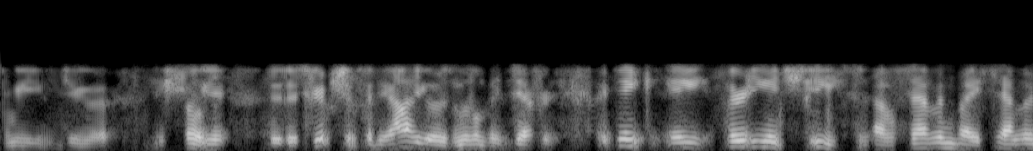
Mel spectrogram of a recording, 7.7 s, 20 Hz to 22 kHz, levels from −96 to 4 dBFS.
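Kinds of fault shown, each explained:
Codec 2 vocoder: the speech has been through a very low-rate digital-radio vocoder, apparently around 0.7 kbit/s, which transmits only pitch, voicing, energy and a coarse spectral envelope rather than the waveform itself. The decoder rebuilds each frame from synthetic sine components, so throughout the clip the voice sounds heavily robotic and buzzy, band-limited to roughly 150 Hz to 3.6 kHz with nothing above 3.7 kHz, and natural texture is badly smeared.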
